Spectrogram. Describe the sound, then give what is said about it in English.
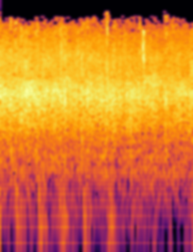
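Audience applauds loudly, a dense, steady wash of many hands clapping at an even level throughout with no break. “So I would like to ask you all to applaud her loudly for her courage.”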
